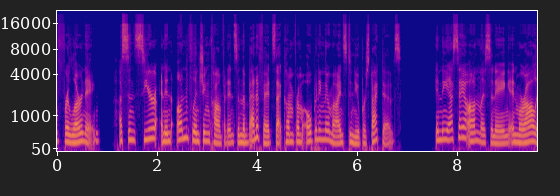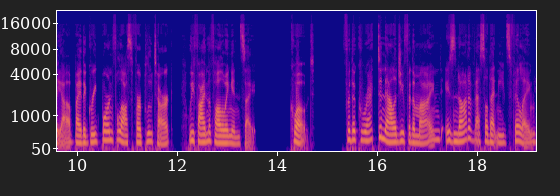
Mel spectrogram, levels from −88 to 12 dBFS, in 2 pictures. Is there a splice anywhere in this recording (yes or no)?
yes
